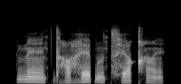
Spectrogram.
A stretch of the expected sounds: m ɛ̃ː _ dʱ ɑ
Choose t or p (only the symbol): t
